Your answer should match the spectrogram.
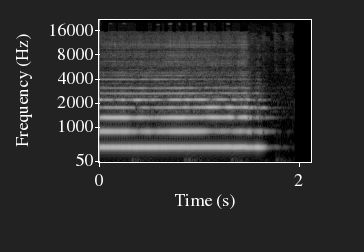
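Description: A single sustained flute note A, clear and steady, held for about a second and a half before it stops.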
